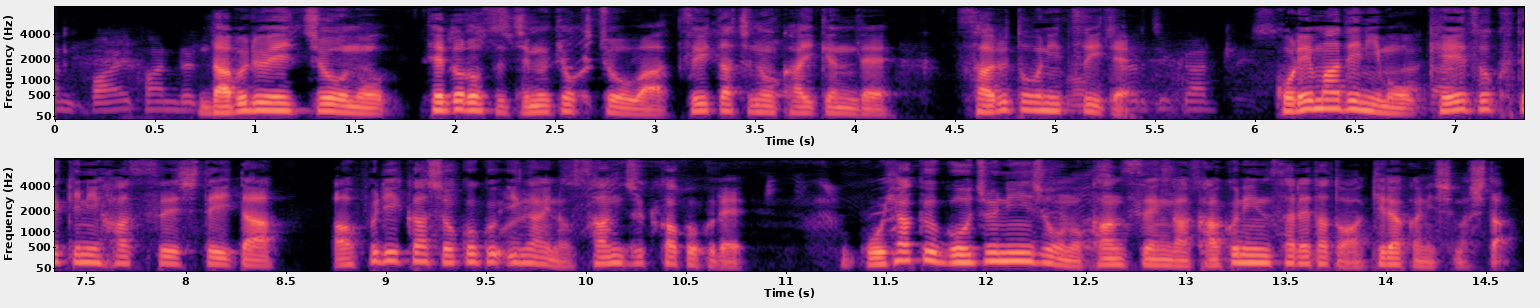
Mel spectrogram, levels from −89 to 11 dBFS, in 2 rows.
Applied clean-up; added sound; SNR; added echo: neural mask model Resemble Enhance denoiser.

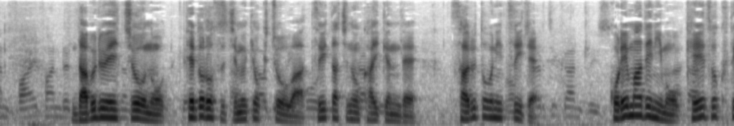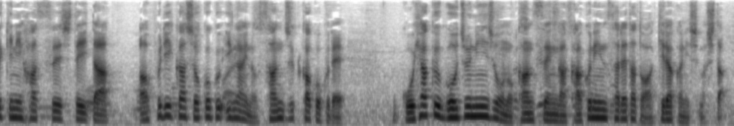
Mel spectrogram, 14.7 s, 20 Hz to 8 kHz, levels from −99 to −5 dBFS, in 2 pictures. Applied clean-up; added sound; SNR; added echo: none; none; none; none.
